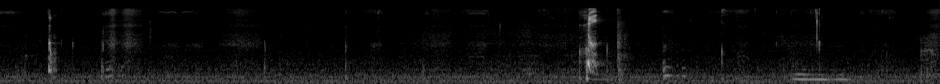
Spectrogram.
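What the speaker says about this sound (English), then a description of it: "I think these may be her first hiccups." A two-day-old baby hiccups a few times: short, soft, sharp catches spaced several seconds apart, one louder than the rest, in a quiet room.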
